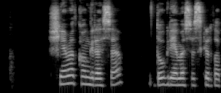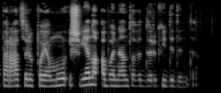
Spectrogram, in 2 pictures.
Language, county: Lithuanian, Vilnius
